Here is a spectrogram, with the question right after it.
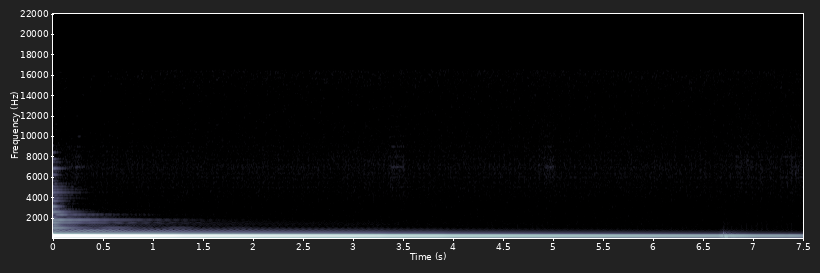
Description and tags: TUNE electric bass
